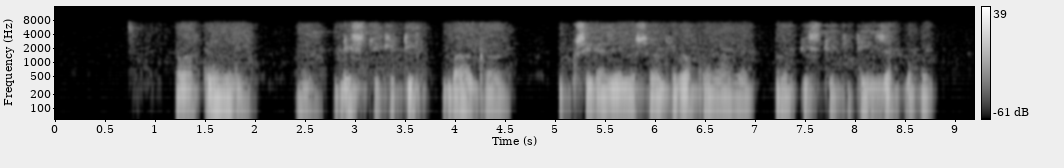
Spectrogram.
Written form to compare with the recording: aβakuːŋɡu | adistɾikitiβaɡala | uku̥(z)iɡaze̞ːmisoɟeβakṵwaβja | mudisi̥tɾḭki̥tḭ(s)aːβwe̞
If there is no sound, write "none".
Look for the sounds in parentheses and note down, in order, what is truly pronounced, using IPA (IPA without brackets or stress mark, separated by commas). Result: s, z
